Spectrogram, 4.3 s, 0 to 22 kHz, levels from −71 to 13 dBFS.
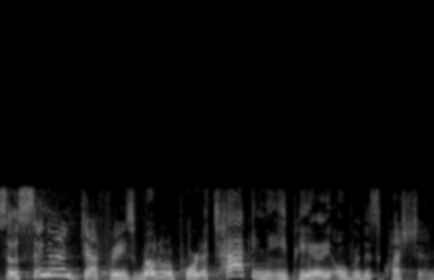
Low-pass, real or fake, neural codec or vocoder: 7.2 kHz; real; none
